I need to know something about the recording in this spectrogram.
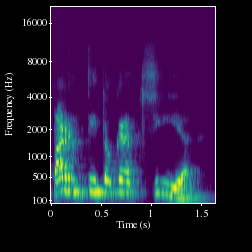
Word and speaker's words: partitocracia: La democracia no es democracia, se dice con acento en la I, en italiano, ¿no? Sino partitocracia.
